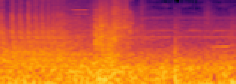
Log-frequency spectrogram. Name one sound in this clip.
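A body thuds onto a hard floor.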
